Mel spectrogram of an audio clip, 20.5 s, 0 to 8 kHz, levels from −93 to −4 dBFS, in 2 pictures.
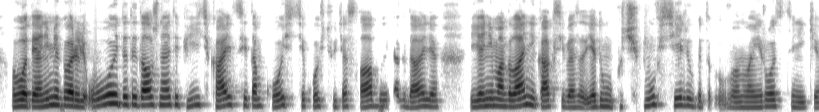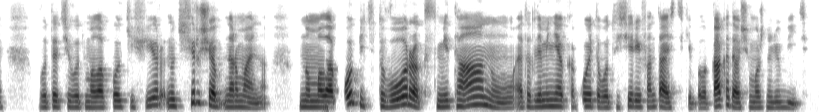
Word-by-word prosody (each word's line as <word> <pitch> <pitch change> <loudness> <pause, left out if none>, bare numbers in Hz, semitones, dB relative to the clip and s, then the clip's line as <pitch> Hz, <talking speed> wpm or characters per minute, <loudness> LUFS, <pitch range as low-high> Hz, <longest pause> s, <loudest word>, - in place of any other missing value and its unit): Вот 165 +1 +6
и - - +7
они 160 +3 +4
мне 210 0 +3
говорили: 180 -4 +6
"Ой, 220 +8 +5
да 215 -2 +1
ты 210 - +2
должна 205 +1 +4
это 210 0 -4
пить, 205 +3 -8
кальций, 190 +4 -1
там 185 -1 -2
кости 195 +4 -5
кости 170 0 -9
у - - -10
тя 165 +2 -5
слабые 165 0 -2
и - - -26
так 160 +1 -9
далее". 160 +2 -1 0.4
И 150 - -7
я 170 +1 +2
не 185 +1 0
могла 175 +1 +5
никак 170 -6 0
себя 150 -2 -4
за 145 - -5
я 150 +5 +1
думаю: 165 -1 -5
"Почему 160 +5 -7
все 210 -2 -5
любят 180 -6 -6
в 140 -1 -9
мои 145 0 -4
родственники 150 -4 -6 0.4
вот 150 +1 -5
эти 160 0 -3
вот 150 -1 -4
молоко, 145 +2 +1
кефир?" 160 +5 -5
Ну, 175 0 0
кефир 175 +11 -4
ещё 255 -9 +4
нормально, 150 -5 -3 0.4
но 155 -1 -1
молоко 150 - +4
пить, 195 -7 -9
творог, 180 +6 +4
сметану- 160 -3 0
это 145 +2 -4
для 160 +1 -1
меня 170 0 0
какой-то 165 +1 -3
вот 145 0 -4
из 145 - -14
серии 165 -2 -2
фантастики 150 -4 -2
было. 135 +2 -5
Как 165 +10 +4
это 205 - +1
вообще 135 +2 -1
можно 140 0 -6
любить? 235 - -8
165 Hz, 185 wpm, -25 LUFS, 150-185 Hz, 0.4 s, и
